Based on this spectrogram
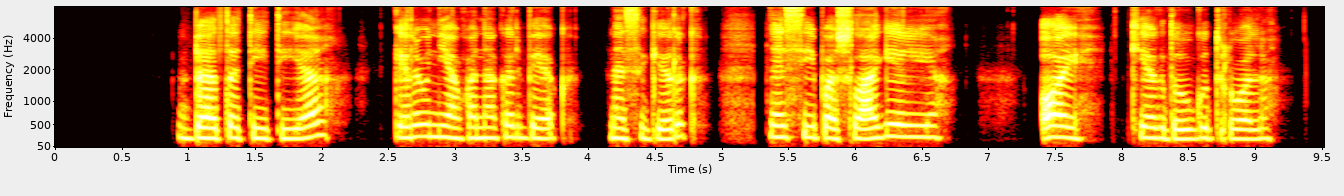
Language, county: Lithuanian, Kaunas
